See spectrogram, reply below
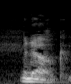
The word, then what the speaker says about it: Minogue: Minogue.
